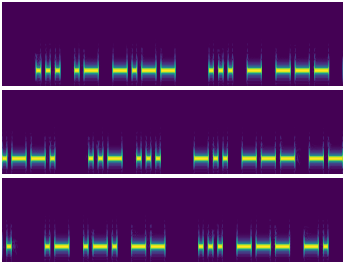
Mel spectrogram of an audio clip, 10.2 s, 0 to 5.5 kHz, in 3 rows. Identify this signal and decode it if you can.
Morse code, heard as a keyed tone, about 25 wpm, 500 Hz. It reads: SAY STOP US DOG ARM SON
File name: 632 words / 632 Words 25WPM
